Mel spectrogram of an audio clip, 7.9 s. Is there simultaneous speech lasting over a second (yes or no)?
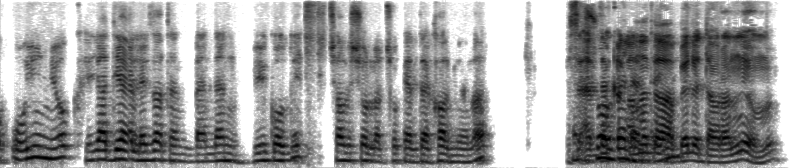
yes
